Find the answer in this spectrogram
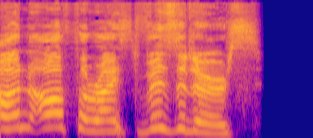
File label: Crew Enemy Spot, female; Warframe; Railjack; Cephalon Suda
